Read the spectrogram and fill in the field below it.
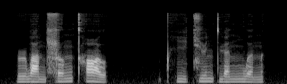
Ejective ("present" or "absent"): absent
